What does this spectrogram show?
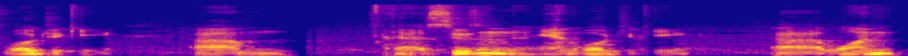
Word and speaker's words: Wojcicki: Don't ask me to spell it, but it's pronounced Wojcicki.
